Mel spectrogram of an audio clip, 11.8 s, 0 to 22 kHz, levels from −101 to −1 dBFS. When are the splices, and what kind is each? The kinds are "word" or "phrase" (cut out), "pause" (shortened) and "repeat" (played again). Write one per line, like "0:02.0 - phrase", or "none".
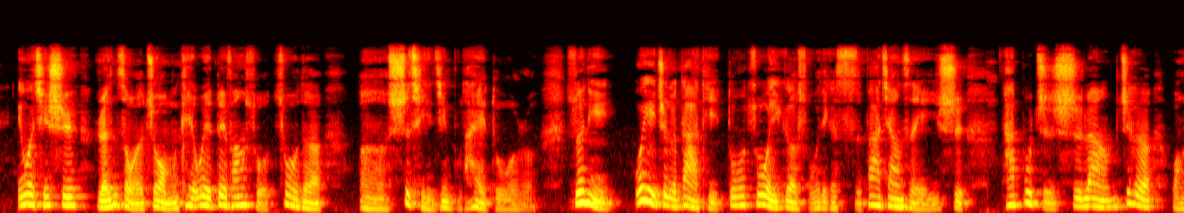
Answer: none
